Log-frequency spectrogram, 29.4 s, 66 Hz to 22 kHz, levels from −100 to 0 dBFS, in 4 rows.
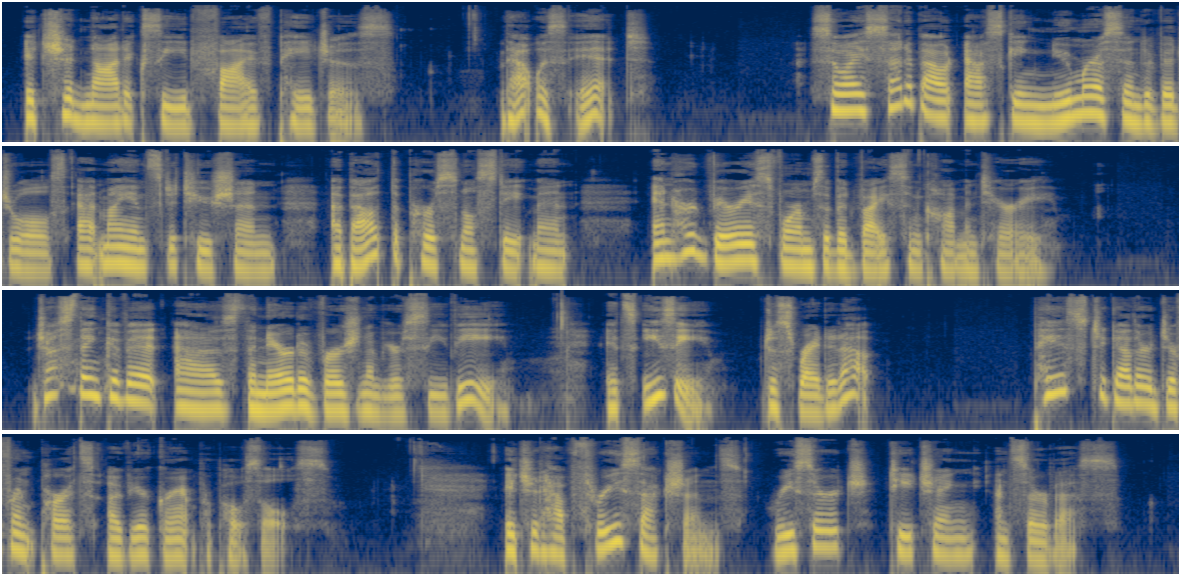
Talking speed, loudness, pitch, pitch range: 135 wpm, -19 LUFS, 165 Hz, 150-195 Hz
